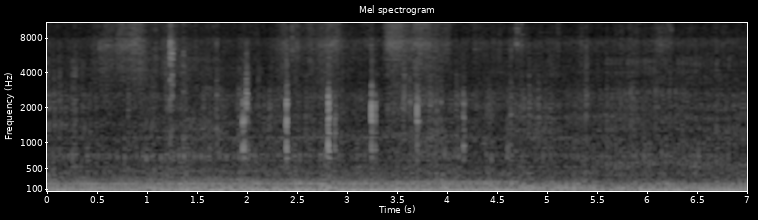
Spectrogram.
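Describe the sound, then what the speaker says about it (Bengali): A manual car pulls away and drives slowly, its engine a steady low drone with faint intermittent clicks and rattles, no talking. "তো আমরা এবার গাড়িটা চালাচ্ছি"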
